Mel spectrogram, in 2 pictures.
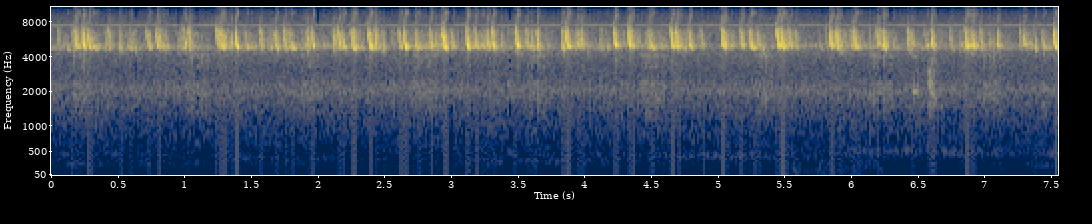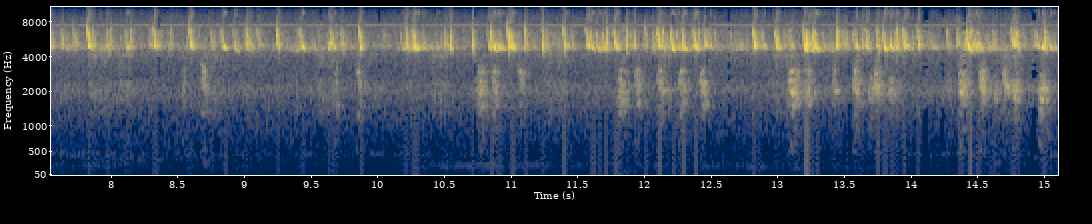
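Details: Morning return of a common pipistrelle maternity colony to its roost on 21 May, captured on an AudioMoth and slowed tenfold: crowded, fast bursts of high chirps pouring out without pause, with a few softer lower squeals.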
